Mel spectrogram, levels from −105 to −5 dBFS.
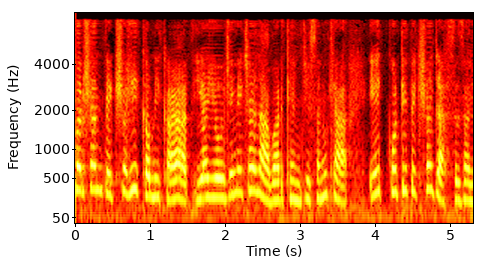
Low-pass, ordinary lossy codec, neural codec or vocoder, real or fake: none; none; codec, 16 kHz, 1.1 kbps, Voila-Tokenizer; fake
